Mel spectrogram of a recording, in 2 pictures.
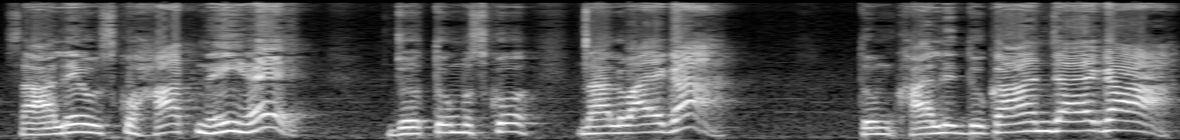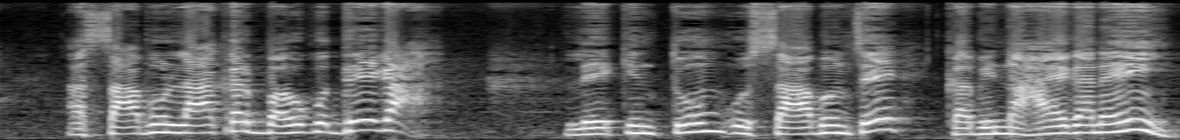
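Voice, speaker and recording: A woman's voice: medium pitch, a little slow, lightly acted. A woman voicing a cranky, scolding old cartoon uncle. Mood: bossy, suspicious. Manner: gruff, insulting, exasperated scolding. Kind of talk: cartoon comedy dialogue in rustic Hindi.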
